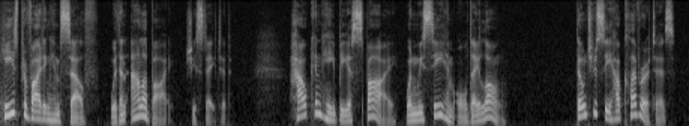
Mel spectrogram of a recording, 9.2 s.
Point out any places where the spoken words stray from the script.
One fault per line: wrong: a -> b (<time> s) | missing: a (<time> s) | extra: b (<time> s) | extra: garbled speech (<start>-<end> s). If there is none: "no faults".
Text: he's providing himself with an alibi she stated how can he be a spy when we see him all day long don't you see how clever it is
no faults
